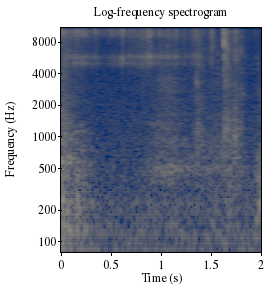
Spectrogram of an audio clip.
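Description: Plastic-wrapped trading card hanger packs rustling and crinkling as they are picked up and handled, with a few light clicks near the end.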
